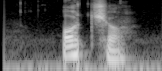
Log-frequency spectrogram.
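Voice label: Spanish, female, male; eight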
